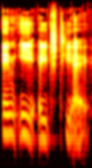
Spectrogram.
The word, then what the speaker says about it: Mehta: It's Mehta. It looks like Meta.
